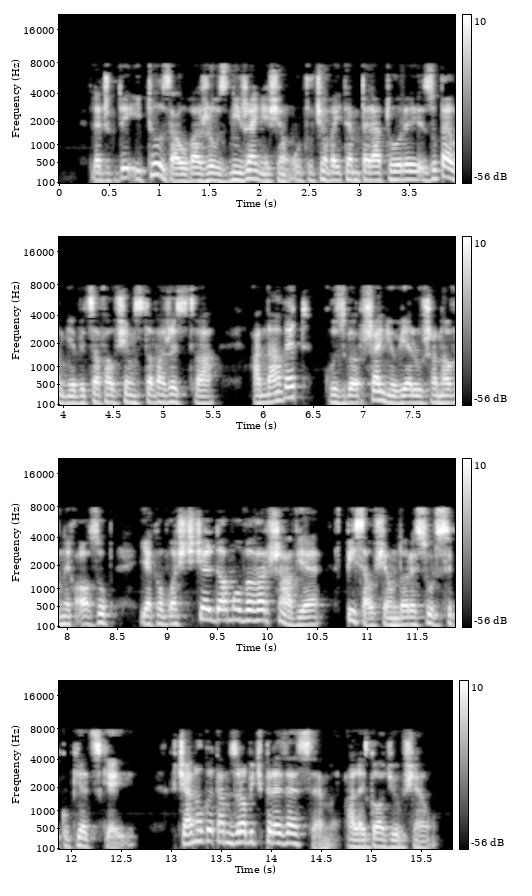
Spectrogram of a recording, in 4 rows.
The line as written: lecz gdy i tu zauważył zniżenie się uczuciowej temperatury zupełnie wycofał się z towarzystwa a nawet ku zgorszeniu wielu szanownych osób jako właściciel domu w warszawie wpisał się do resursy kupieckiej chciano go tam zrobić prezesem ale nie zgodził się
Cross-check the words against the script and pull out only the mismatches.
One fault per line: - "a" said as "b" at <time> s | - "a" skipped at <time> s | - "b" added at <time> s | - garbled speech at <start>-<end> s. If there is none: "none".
- "nie" skipped at 15.0 s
